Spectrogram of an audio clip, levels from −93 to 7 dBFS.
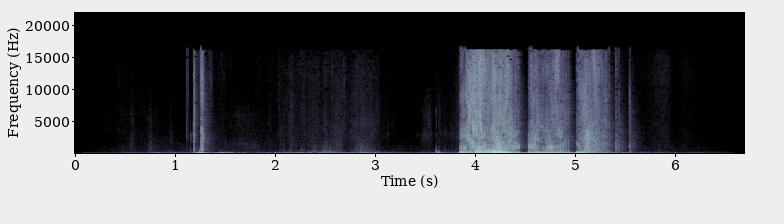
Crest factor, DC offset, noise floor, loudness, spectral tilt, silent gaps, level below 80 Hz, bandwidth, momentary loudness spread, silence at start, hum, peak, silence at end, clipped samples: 24 dB; under 0.1%; -66 dBFS; -21 LUFS; -4.5 dB/octave; none; -30 dBFS; 16.5 kHz; 19 LU; 1.2 s; none; 0 dBFS; 1.3 s; under 0.1%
